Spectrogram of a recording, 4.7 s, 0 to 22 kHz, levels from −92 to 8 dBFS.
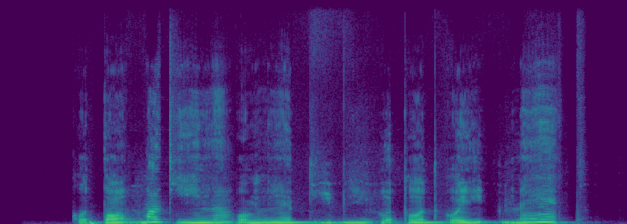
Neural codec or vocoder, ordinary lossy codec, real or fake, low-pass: codec, 44.1 kHz, 1.7 kbps, Pupu-Codec; none; fake; none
